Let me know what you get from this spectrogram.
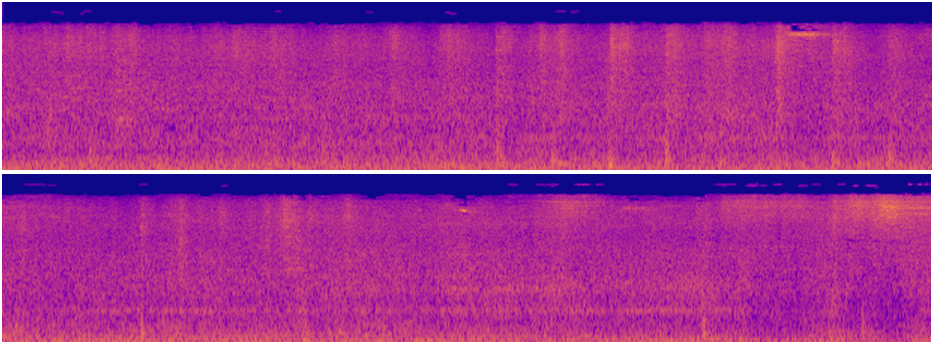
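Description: Train running on rails: a steady rumble with many sharp wheel clicks scattered through it.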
